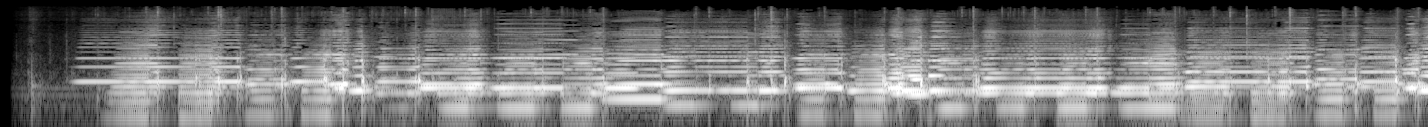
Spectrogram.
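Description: Russian garmon (button accordion) playing a folk-style melody on the right hand over an evenly pulsing left-hand bass and chord accompaniment; the playing begins about a second in.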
